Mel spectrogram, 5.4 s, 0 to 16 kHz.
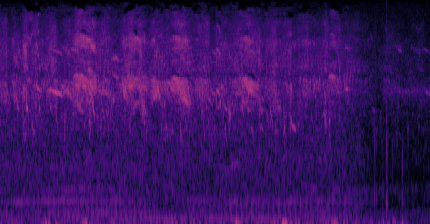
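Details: Several loud wild birds recorded in stereo on a Zoom H2, giving dense overlapping high chirps and short twittering notes throughout, over a steady low mechanical hum with a few sharp knocks near the end.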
